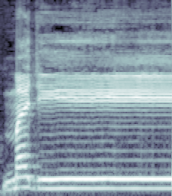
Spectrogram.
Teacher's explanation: आखिर से हम दाल को साकिन कर देंगे और इसी तरह दाल को हिलाकर पढ़ेंगे, कलकला करके पढ़ेंगे, क्योंकि ये हरूफ कलकला में से है।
